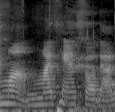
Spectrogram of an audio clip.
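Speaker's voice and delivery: put-on slow flat kid voice; deadpan, no alarm at all; lightly voiced deadpan six-year-old; flat deadpan child. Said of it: "straight tone like that".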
